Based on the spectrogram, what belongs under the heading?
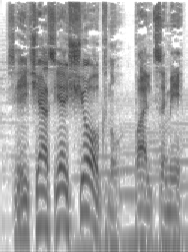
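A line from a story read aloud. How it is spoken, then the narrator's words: Menacing growl. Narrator (Russian): угрожающе прорычал поддельный правитель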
